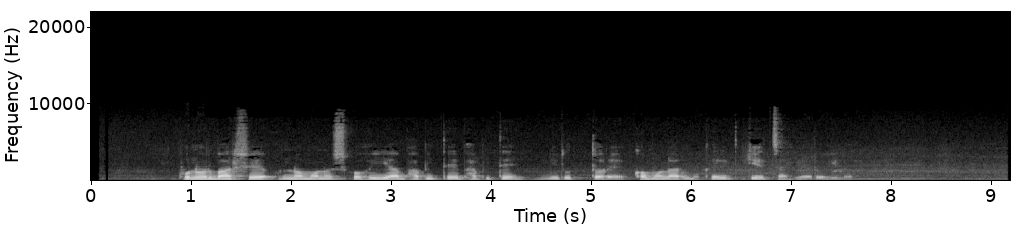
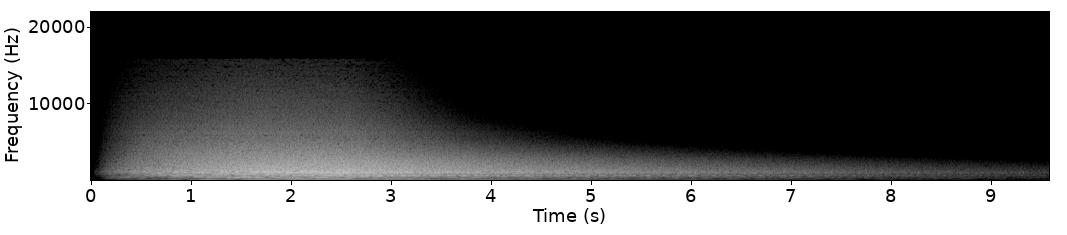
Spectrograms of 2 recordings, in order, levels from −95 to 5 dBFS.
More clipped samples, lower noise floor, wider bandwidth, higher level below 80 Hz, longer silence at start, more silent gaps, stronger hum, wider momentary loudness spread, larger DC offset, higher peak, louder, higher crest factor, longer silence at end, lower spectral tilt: neither; second, -60 dBFS vs -68 dBFS; second, 8.6 kHz vs 15.5 kHz; about the same, -74 dBFS vs -74 dBFS; first, 0.9 s vs 0.2 s; neither; neither; second, 14 LU vs 23 LU; neither; first, -2 dBFS vs -10 dBFS; about the same, -23 LUFS vs -24 LUFS; about the same, 20 dB vs 18 dB; second, 1.6 s vs 2.95 s; first, -7 dB/octave vs -1.5 dB/octave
